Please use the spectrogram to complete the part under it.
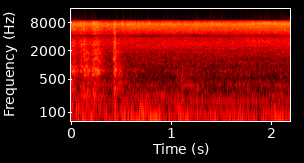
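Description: Shrimp and snow peas cooking in a pan in garlic ginger sauce, a steady bright sizzle and hiss with a couple of quick stirring clicks at the start.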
